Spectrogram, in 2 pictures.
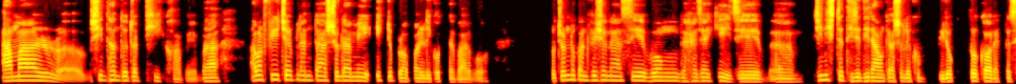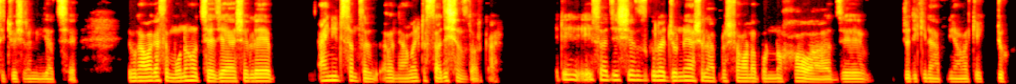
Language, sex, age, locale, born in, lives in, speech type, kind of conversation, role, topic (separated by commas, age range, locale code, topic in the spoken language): Bengali, male, 30-34, bn-BD, Bangladesh, Bangladesh, conversation, advice, user, আমি কীভাবে আমার ভবিষ্যৎ পরিকল্পনার বিভিন্ন সম্ভাবনা ভেবে বড় সিদ্ধান্ত নিতে পারি?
